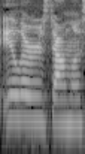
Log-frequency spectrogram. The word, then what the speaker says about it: Ehlers-Danlos: Some people call it Ehlers-Danlos Syndrome. As far as my research has gone, that's more like UK and Australia that calls it Ehlers, but there's different ways you can pronounce it. Both are correct.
